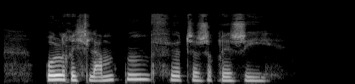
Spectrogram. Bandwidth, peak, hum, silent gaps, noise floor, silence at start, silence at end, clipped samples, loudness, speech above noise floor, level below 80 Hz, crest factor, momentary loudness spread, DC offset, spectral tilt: 11.5 kHz; -2 dBFS; none; none; -78 dBFS; 0.45 s; 0.9 s; under 0.1%; -19 LUFS; 59 dB; -64 dBFS; 18 dB; 13 LU; under 0.1%; -5.5 dB/octave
